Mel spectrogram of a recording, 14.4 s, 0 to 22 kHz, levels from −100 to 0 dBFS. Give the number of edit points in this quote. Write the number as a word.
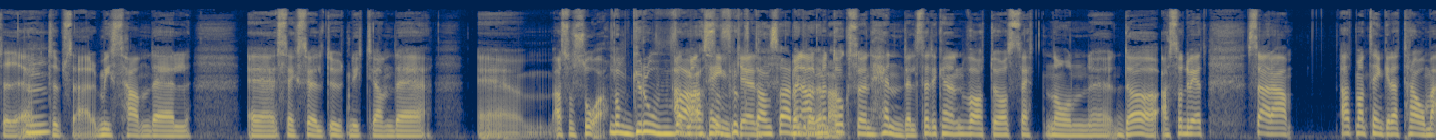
zero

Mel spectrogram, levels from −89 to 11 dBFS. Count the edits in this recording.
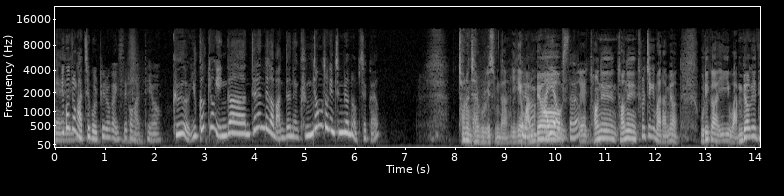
zero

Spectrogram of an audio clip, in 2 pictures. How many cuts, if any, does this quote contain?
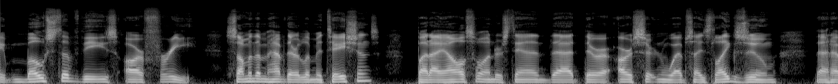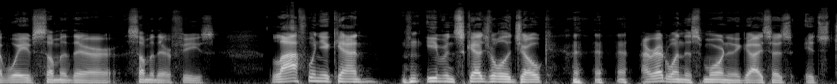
one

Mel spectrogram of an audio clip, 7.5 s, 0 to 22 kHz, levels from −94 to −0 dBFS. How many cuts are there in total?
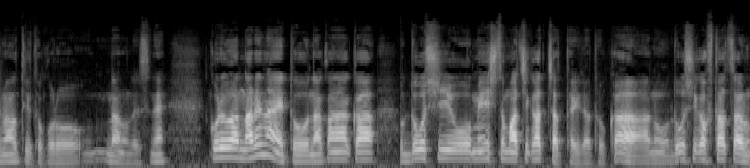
zero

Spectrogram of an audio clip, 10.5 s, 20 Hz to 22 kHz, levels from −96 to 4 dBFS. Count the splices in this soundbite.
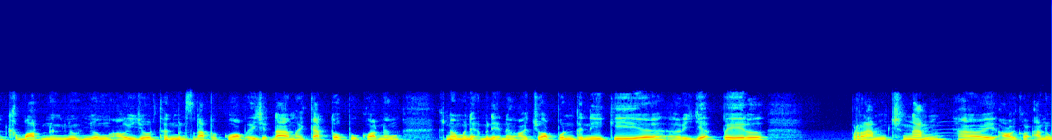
zero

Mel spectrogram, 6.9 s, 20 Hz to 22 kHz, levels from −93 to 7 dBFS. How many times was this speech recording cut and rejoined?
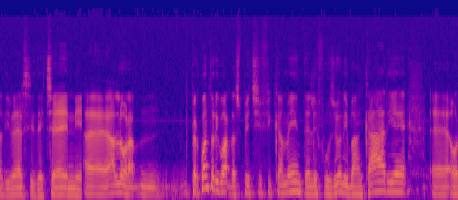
one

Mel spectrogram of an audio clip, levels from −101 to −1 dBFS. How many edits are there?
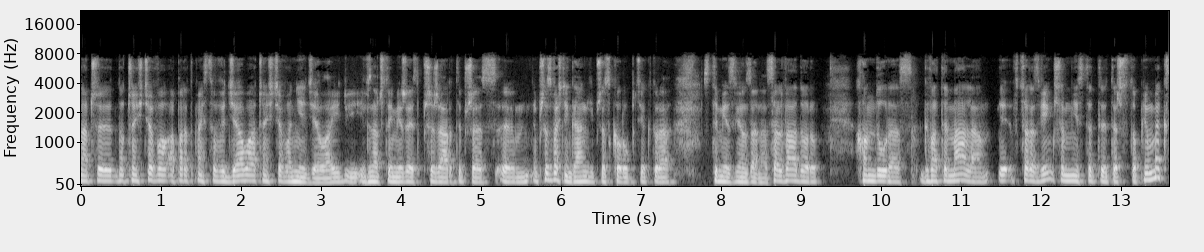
zero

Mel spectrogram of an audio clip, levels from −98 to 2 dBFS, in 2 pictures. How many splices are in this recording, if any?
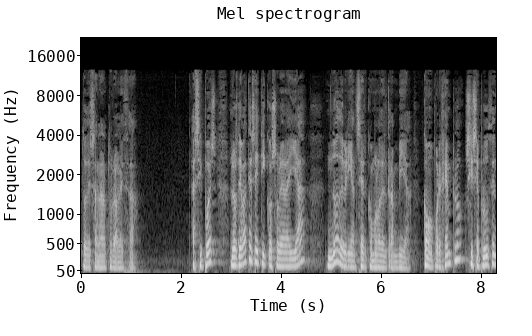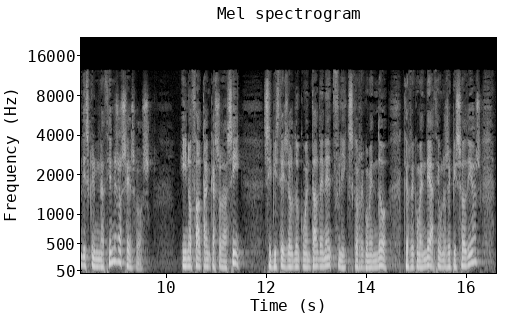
one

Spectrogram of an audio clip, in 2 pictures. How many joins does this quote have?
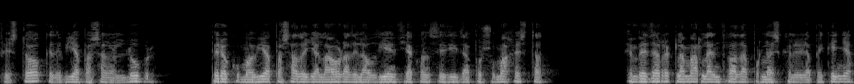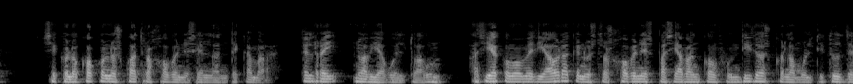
two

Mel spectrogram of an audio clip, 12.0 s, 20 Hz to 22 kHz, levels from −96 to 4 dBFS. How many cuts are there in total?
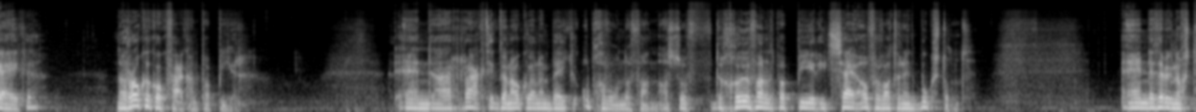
one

